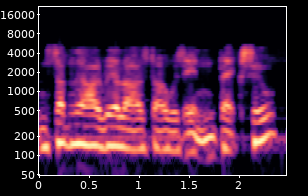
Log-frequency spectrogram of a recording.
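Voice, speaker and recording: A man's voice: mid-range voice, moderate pace, lightly acted. Actor as a hesitant, timid middle-aged salesman, old radio. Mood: troubled. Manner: hesitant, apologetic, stammering. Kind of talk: 1940s radio drama acting. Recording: dull vintage radio recording.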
